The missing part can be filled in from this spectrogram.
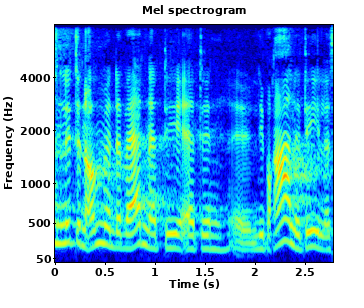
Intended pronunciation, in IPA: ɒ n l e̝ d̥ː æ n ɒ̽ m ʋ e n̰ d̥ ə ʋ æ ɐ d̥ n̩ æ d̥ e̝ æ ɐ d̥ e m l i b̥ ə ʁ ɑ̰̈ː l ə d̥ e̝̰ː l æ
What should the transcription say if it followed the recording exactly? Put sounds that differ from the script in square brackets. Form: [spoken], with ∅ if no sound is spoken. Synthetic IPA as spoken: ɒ n l e̝ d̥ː [e] n ɒ̽ m ʋ e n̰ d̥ ə ʋ æ ɐ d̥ n̩ æ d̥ e̝ æ ɐ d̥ e [n] l i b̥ ə ʁ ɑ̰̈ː l ə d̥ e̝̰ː l æ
